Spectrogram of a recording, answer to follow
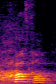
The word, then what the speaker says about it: buffalo: Yeah, words that end in O, like buffalo or radio or vertigo, you pronounce the O, but where there is no O, you don't add one, understand?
